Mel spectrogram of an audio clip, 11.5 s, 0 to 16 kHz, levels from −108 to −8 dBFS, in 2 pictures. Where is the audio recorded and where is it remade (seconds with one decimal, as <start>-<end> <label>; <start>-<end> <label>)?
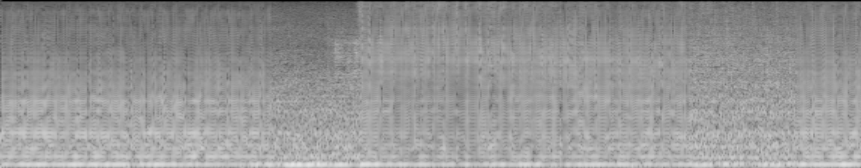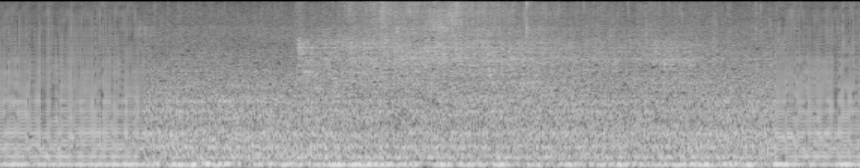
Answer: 0.0-1.8 remade; 1.8-2.4 recorded; 2.4-4.6 remade; 4.6-5.3 recorded; 5.3-6.7 remade; 6.7-10.9 recorded; 10.9-11.5 remade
